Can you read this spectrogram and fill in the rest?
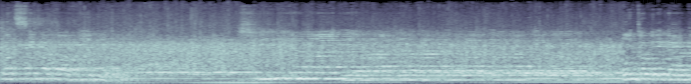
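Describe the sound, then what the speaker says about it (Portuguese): A church congregation applauds during Mass, broad continuous clapping holding at an even level throughout, with a sustained organ or keyboard tone and some voices beneath it. "Pode aplaudir isso."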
